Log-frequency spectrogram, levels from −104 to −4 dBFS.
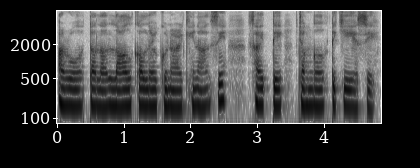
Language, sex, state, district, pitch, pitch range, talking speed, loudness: Nagamese, female, Nagaland, Kohima, 165 Hz, 160-170 Hz, 160 wpm, -15 LUFS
